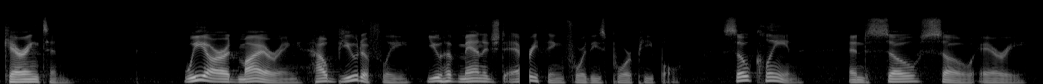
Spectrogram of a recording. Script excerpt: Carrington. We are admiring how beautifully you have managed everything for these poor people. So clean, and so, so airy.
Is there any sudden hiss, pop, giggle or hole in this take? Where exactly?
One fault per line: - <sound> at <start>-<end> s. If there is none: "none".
- dropout at 5.2-5.3 s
